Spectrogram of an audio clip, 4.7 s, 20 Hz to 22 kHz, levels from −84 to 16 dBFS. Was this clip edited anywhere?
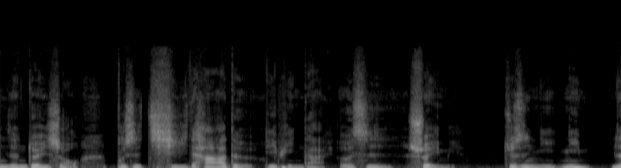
yes; 3 cuts; at 2.0 s, 2.5 s, 3.5 s

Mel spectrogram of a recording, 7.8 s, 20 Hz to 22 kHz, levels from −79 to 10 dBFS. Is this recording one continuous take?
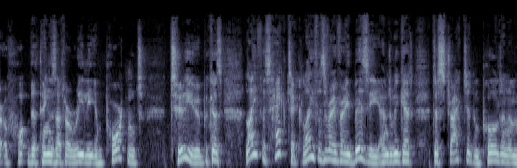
yes; 0 cuts

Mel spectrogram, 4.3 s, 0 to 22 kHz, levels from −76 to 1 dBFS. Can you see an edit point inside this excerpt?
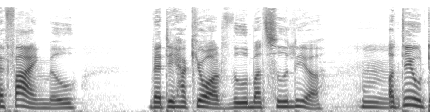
no; 0 cuts

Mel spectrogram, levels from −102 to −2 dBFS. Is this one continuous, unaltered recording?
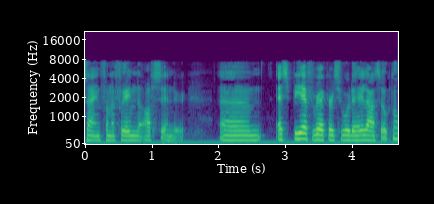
yes; 0 cuts

